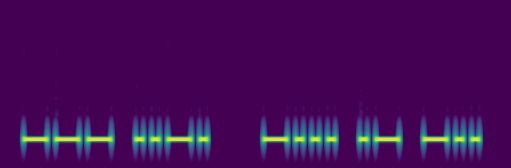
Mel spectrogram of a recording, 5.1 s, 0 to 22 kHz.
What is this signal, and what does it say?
Morse code, heard as a keyed tone, about 15 wpm, 700 Hz. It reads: OF BAD
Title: Sentences from Top 1000 Words - Review Part 4 - 15wpm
